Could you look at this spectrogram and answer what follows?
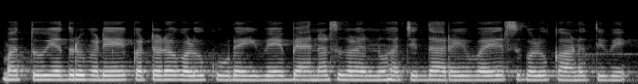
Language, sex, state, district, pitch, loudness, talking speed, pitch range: Kannada, female, Karnataka, Bidar, 205 Hz, -14 LUFS, 105 wpm, 205-210 Hz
